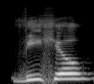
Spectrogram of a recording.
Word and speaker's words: Vigil: Vigil, V-I-G-I-L. I think it's the G is not a hard G.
